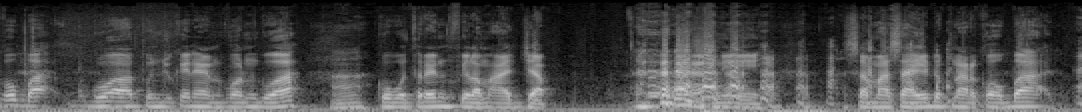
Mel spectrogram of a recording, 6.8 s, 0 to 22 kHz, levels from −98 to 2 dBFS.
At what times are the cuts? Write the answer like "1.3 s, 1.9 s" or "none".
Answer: none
